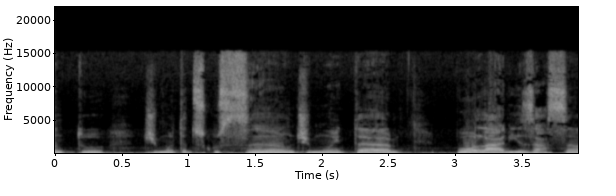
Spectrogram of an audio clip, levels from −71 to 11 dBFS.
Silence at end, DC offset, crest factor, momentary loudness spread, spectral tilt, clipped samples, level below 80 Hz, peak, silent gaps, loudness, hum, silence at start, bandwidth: 0 s; under 0.1%; 14 dB; 10 LU; -4 dB/octave; under 0.1%; -34 dBFS; -6 dBFS; none; -19 LUFS; none; 0 s; 16 kHz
